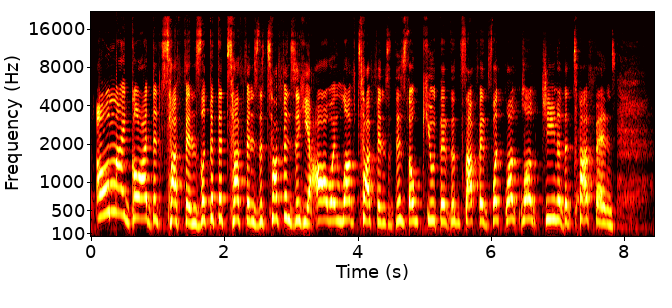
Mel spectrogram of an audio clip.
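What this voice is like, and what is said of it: Thick New York accent. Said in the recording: “she had a thick New York accent”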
